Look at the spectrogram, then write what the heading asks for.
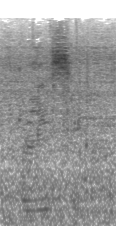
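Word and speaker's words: policía: Policia. I wonder why they're down. No, it's policia. Yeah, look at all of them. The accent is on the high.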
